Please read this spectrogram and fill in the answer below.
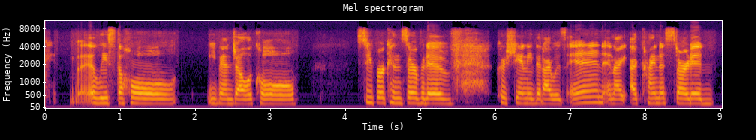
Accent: the Bible Belt, United States; I was raised fundamentalist Baptist in the Bible Belt

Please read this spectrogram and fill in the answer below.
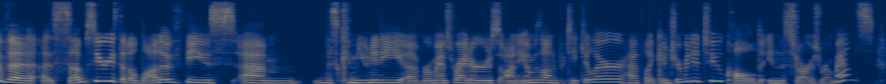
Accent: Sacramento, California, United States; growing up in Sacramento

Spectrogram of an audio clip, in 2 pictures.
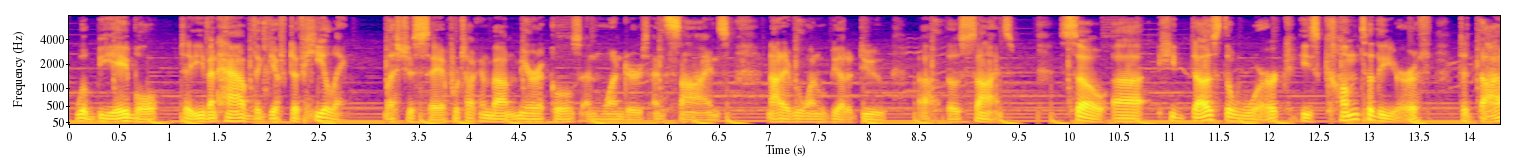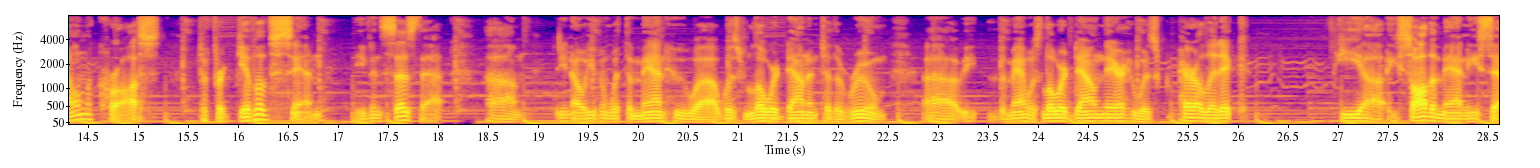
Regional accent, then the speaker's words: the South, United States; I grew up in the South

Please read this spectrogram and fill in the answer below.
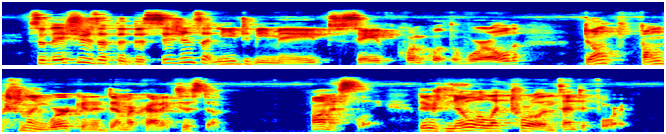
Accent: Oregon, United States; I'm from Oregon

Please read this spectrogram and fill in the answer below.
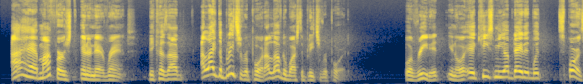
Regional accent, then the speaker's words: United States; I am an American citizen. I was born on this land

